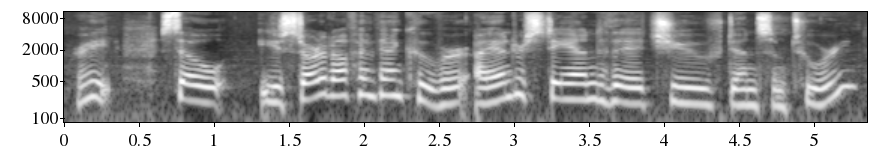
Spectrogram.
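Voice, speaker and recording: A woman's voice: medium pitch, measured pace, dark tone. A woman hosting an interview show, introducing her guest and asking questions in a conversational way.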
